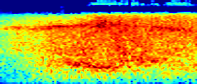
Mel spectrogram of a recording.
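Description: Roar of a U.S. fighter jet landing on an aircraft carrier during war games in the Yellow Sea, a broad rushing engine noise that swells over the first half second and then holds loud and steady.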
